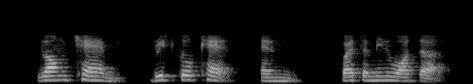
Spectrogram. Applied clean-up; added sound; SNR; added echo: neural mask model Resemble Enhance denoiser.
